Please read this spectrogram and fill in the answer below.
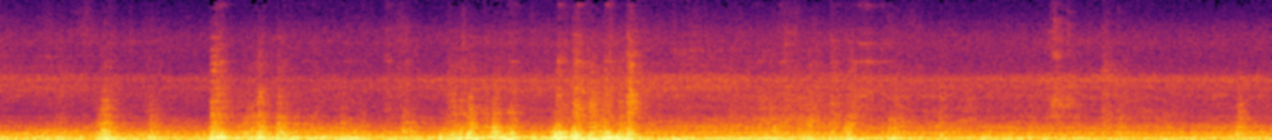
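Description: Blackpool tram running on its rails: a steady rumble with groups of sharp knocks as the wheels pass over rail joints, loudest about five to six seconds in.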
